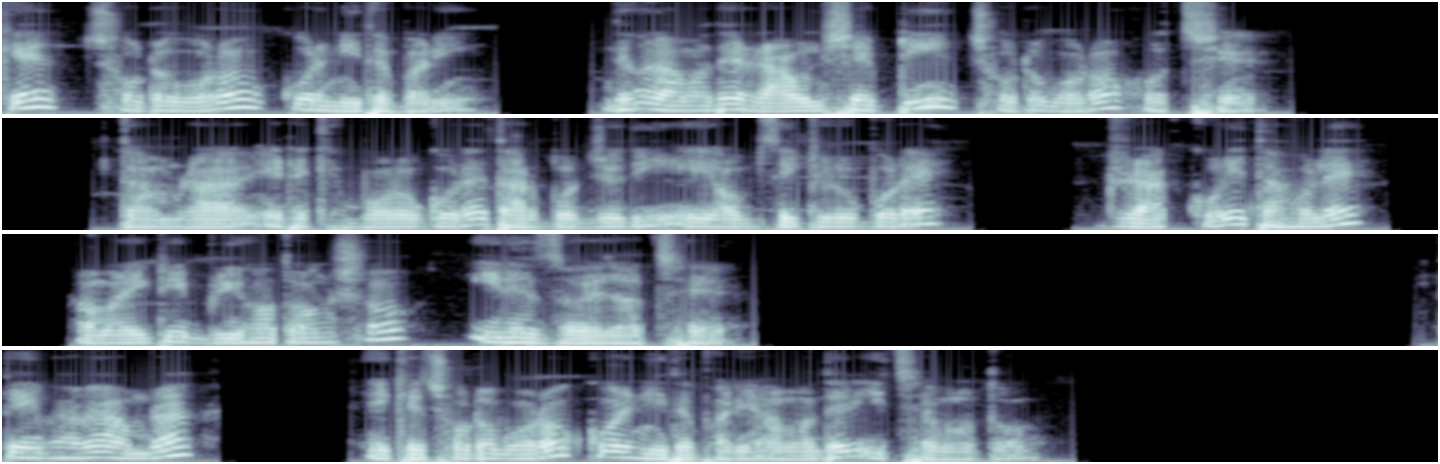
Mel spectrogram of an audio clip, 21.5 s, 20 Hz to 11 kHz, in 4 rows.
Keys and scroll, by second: 0.0-6.6 typing, 16.1 ctrl+z, 18.7-21.5 typing.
